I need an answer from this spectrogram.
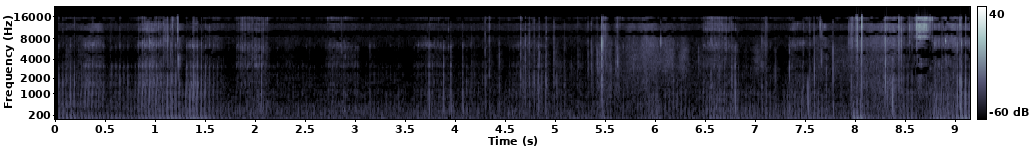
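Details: Little cat purring while grooming itself, a low steady rumbling purr with soft licking and rustling sounds close by.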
